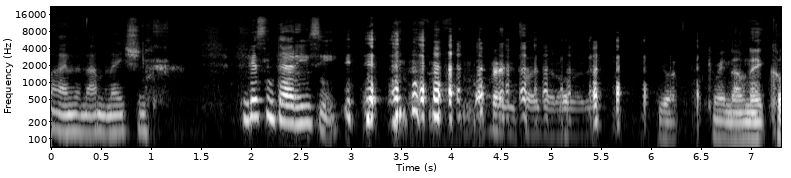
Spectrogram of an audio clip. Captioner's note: laughter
